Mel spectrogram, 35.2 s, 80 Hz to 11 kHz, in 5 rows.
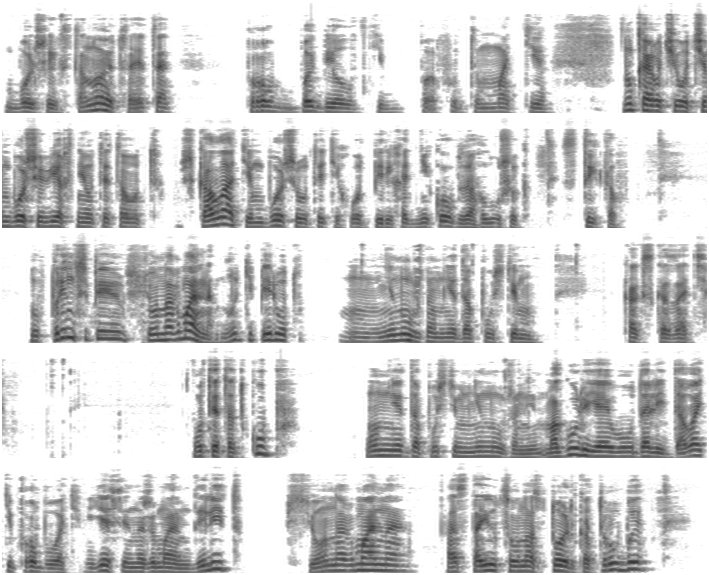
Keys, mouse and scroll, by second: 13.8-14.5 scroll down 3, 14.3-14.8 scroll up 2, 14.8 middle click, 18.7 middle click, 21.5 click, 22.9 click, 23.7 middle click, 25.9 middle click, 31.1 middle click.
